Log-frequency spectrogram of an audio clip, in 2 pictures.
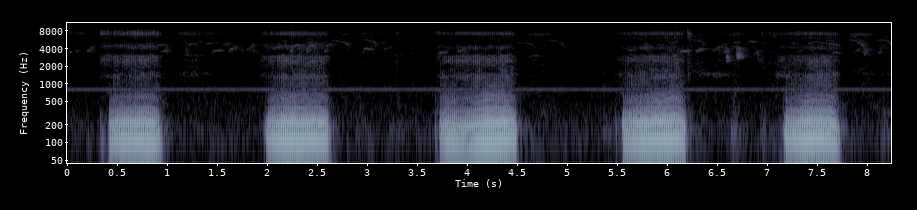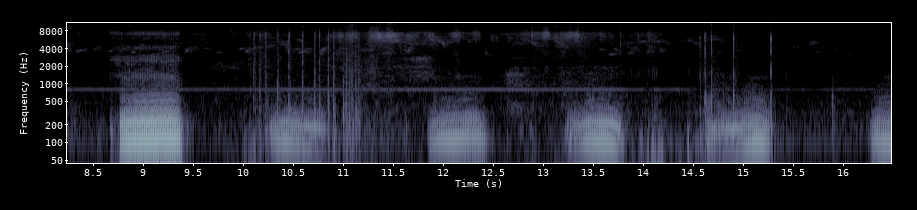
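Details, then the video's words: Snoring Shar Pei, asleep: six strong, gravelly low snores at even two-second intervals, then softer, uneven snores mixed with rustling and clicking noises toward the end. "Шарпей храпит"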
